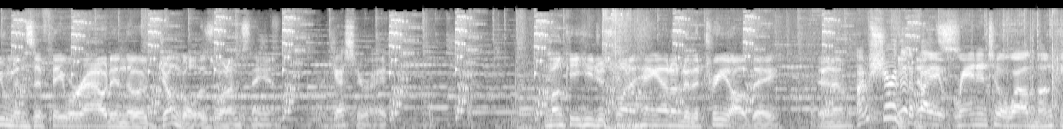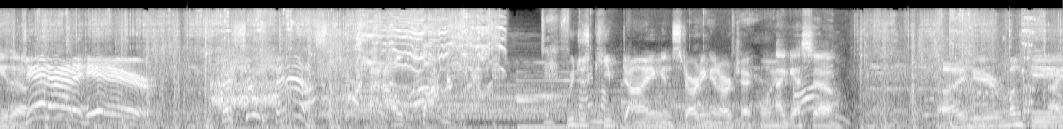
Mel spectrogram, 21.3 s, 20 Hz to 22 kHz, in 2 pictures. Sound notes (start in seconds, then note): 11.8 feet thumping; 12.6 Murder Monkey screeching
